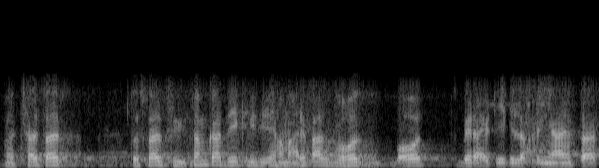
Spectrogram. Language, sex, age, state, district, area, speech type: Hindi, male, 18-30, Uttar Pradesh, Mirzapur, rural, conversation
